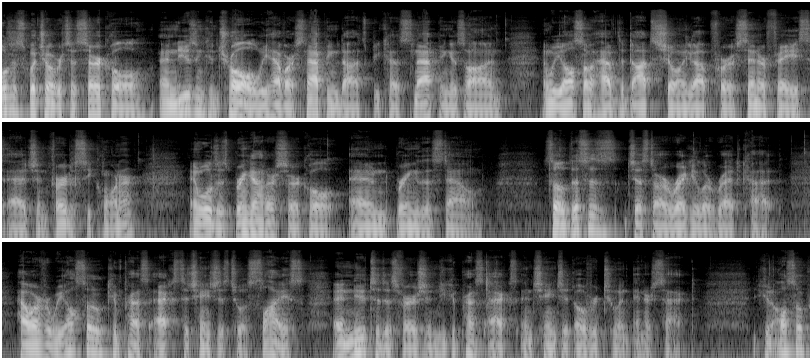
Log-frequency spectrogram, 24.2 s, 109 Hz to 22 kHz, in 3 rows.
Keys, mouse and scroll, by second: 0.2 click, 4.9 click, 9.4 click, 9.4 click, 10.0-11.5 drag, 14.9 middle click.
